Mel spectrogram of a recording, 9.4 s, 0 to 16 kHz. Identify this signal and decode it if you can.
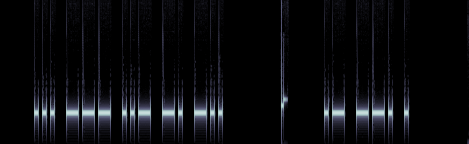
Morse code, heard as a keyed tone, about 15 wpm, 700 Hz. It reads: SOUND AGE
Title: Sets of 3 Words - New Word Drill - 15wpm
